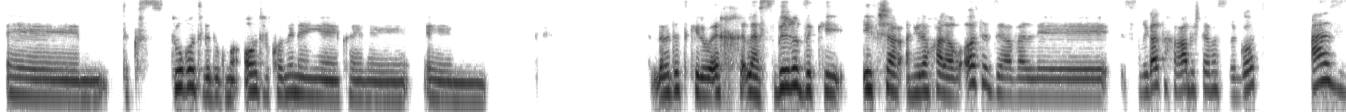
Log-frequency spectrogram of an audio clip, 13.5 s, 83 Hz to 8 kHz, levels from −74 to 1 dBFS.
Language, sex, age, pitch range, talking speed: Hebrew, female, 30-49, 160-220 Hz, 135 wpm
